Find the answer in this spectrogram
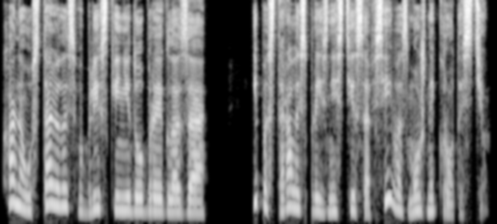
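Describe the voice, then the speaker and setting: A woman narrating a story in an expressive, gently wry manner. Her voice has a mellow, warm color. The recording is dry and close, with no room sound. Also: mid-range voice, normal speed, no room sound.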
